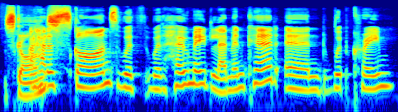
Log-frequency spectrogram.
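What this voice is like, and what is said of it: Put-on South African accent. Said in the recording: “That was my South African accent.”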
